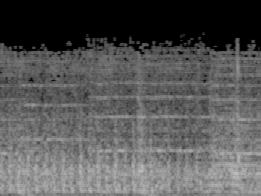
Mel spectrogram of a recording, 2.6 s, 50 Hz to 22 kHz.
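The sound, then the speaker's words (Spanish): Helicopter hovering over a rooftop in a 1993 action thriller chase scene, a steady, dense rotor and engine roar that holds at a constant level throughout without clear breaks. “es detectado por el helicóptero, desde donde realizan varios disparos”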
